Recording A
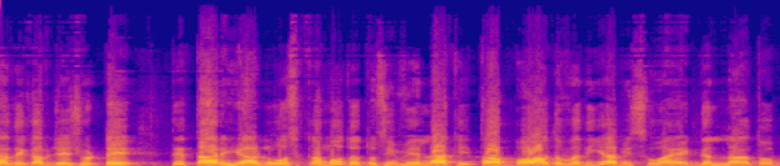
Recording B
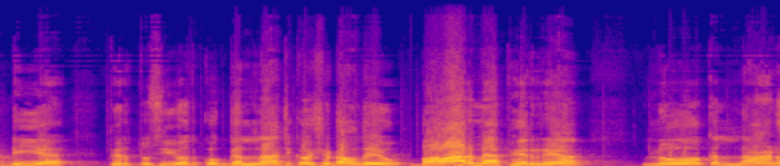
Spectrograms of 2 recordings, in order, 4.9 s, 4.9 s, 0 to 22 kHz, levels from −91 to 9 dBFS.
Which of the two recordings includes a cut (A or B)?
B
